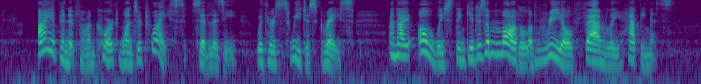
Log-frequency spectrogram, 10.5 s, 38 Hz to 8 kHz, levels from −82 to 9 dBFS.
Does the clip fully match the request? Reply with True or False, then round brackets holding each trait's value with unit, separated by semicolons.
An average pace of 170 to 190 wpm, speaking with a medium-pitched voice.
False (150 wpm; 180 Hz)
